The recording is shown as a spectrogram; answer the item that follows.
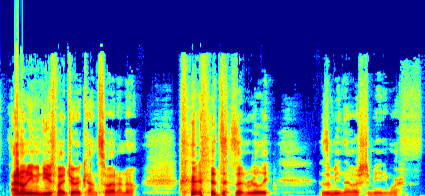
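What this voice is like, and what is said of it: Low voice from a cold. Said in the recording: “as you can probably hear, I've had a cold for the past few days... my voice is all low again”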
